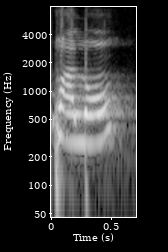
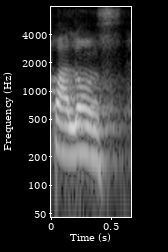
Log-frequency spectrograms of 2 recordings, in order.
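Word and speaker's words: parlons: That new palon meaning we speak or we are speaking it's not palons the s is silent okay the star hello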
